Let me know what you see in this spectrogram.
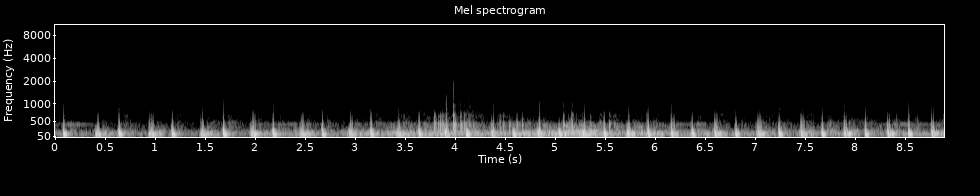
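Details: Male heartbeat after exercise and caffeine: rapid, steady beats at roughly 130 to 140 a minute; fast heartbeat, tagged as irregular.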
